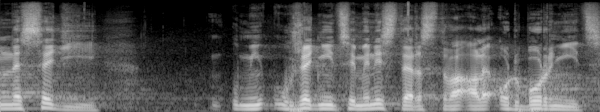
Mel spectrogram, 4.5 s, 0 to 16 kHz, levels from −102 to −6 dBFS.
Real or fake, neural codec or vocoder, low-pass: real; none; 14.4 kHz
